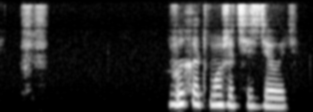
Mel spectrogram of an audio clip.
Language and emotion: Russian, neutral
